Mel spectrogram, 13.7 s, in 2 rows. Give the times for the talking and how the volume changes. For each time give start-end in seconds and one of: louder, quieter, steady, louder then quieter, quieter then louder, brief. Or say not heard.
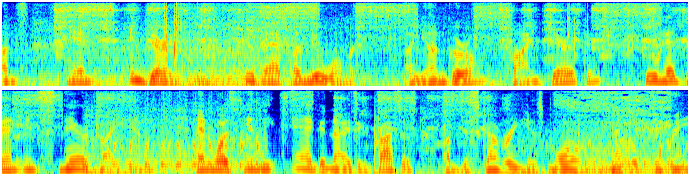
0.0-13.6 steady.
